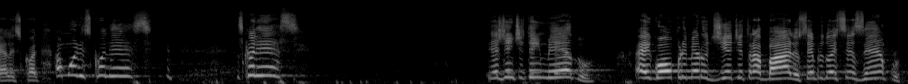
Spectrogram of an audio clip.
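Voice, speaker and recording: A male pastor with a Brazilian Portuguese accent preaching a sermon in a church, animated and jokey as he acts out everyday scenes. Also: very high-pitched, in a large hall.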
